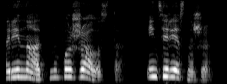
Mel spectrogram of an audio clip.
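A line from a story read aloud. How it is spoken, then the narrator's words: Pleading moan. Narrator (Russian): умоляя, простонал Валера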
